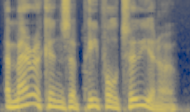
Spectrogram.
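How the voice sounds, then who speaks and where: Deadpan southern English man, very lively pitch. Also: fairly quick, a little hiss or hum. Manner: deadpan, mock-indignant. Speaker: radio phone-in host. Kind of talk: phone-in banter.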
